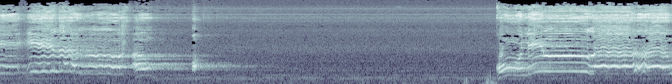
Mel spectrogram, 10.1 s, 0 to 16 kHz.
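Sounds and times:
woman reciting melodically: 0:00.0 - 0:03.5, 0:07.5 - 0:10.0
electrical hum: 0:00.0 - 0:10.0.

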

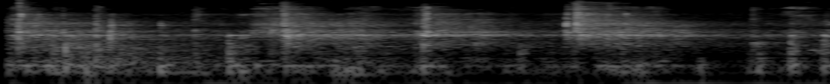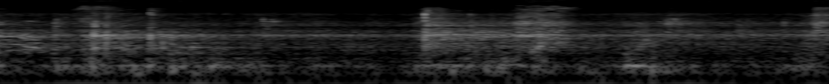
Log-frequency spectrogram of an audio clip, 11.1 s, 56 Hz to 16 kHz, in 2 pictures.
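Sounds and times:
hockey sticks and puck clacking: 0:00.1 - 0:11.0.

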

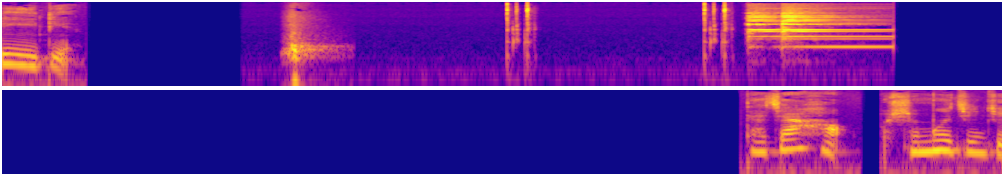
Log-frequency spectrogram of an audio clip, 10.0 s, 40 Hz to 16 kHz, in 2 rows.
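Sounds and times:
mouse clicks: 0:02.5 - 0:02.7, 0:03.5 - 0:03.7
bright bell-like chime: 0:03.7 - 0:04.5.

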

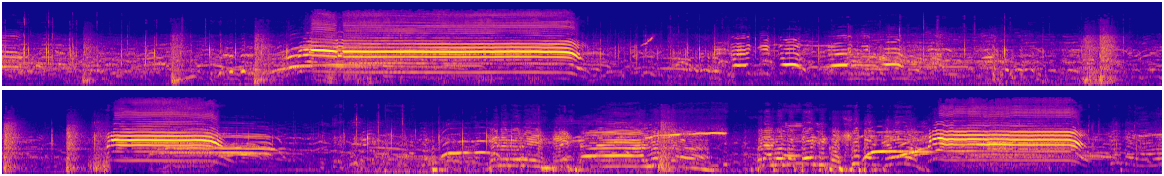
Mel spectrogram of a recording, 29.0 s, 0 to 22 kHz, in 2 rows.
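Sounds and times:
crowd shouting: 0:00.0 - 0:29.0
sharp slaps or claps: 0:02.1 - 0:03.5
air horn blasts: 0:15.8 - 0:17.1.

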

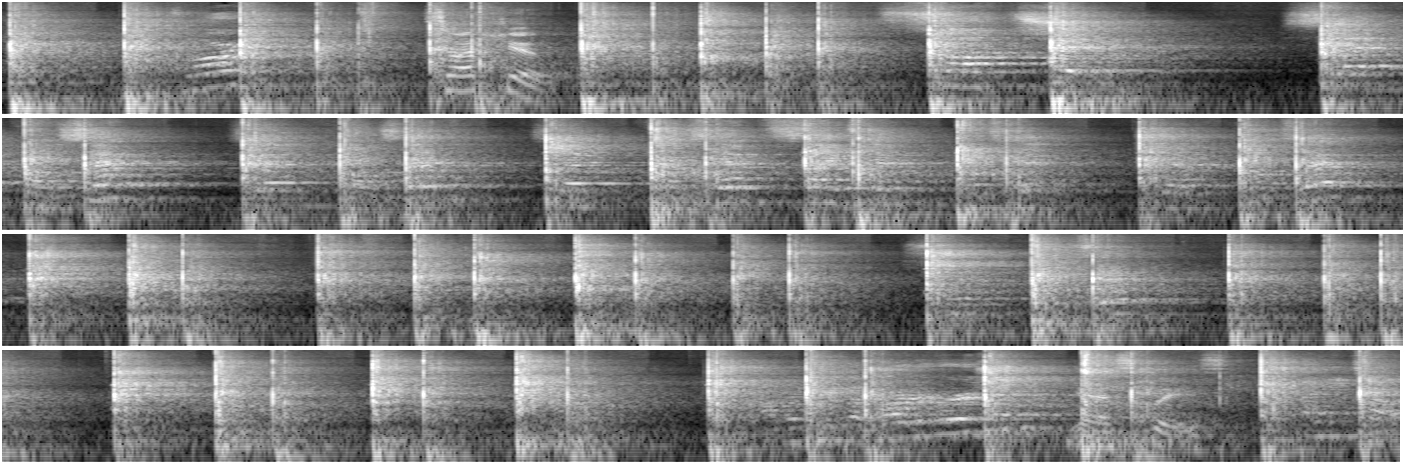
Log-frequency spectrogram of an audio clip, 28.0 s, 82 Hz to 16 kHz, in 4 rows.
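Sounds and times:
tap shoes striking floor: 0:08.7 - 0:28.0.

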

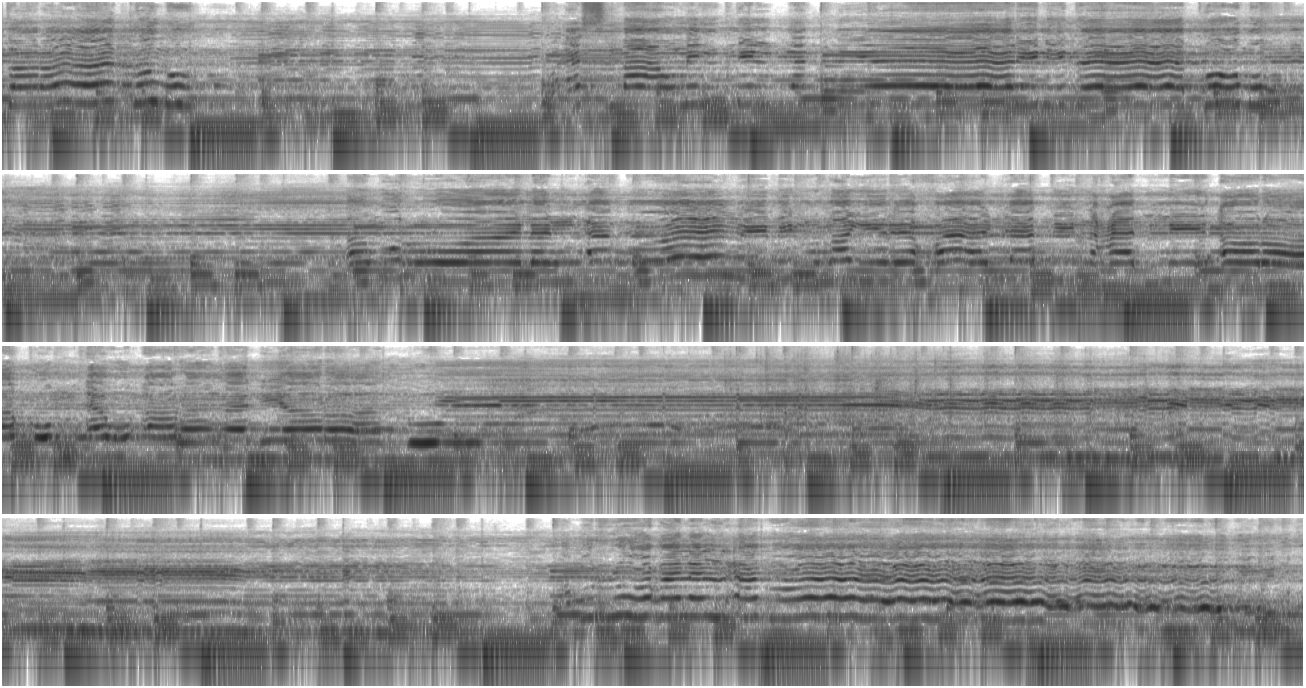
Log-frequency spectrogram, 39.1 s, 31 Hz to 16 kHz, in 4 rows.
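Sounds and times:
bass: 0:00.0 - 0:39.0
man singing ornamented melody: 0:00.0 - 0:39.0
percussion steady beat: 0:22.4 - 0:29.8.

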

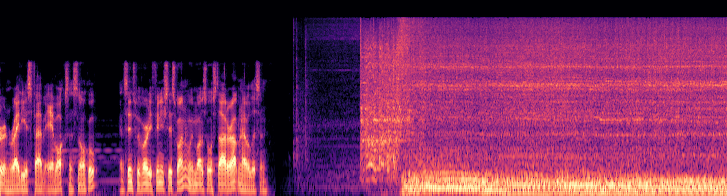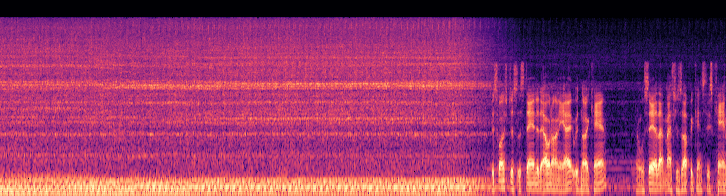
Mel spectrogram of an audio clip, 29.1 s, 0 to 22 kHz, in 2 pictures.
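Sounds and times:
car engine starting and idling: 0:07.2 - 0:29.0.

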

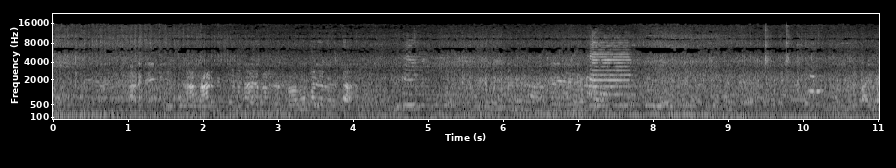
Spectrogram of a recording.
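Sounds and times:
people chattering: 0:00.0 - 0:11.0
vehicle horn: 0:04.6 - 0:05.0, 0:07.1 - 0:07.9.

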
